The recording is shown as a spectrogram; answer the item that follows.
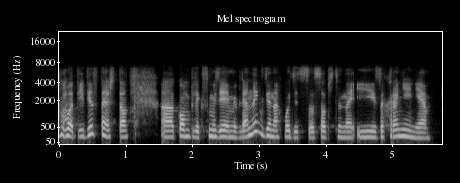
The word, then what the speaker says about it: Мевляны: Мы говорили уже о мечети Мавзолея Мевляны, правильное ударение, да? – Мевляны, скорее.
